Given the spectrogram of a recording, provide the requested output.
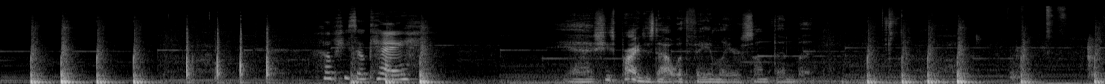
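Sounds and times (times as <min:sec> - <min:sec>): fist knocking on door: 0:00.3 - 0:02.9, 0:04.1 - 0:04.5, 0:08.6 - 0:10.4.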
